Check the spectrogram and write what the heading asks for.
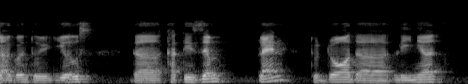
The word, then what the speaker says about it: Cartesian: to introduce about the cartesian planner this is this one is pronounced z sound cartesian plane okay which uh involve the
